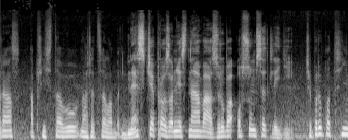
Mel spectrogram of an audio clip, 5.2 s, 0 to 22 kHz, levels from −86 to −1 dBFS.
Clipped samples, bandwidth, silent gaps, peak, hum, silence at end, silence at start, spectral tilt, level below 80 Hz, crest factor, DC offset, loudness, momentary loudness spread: under 0.1%; 15 kHz; none; -2 dBFS; none; 0 s; 0 s; -5.5 dB/octave; -40 dBFS; 12 dB; under 0.1%; -15 LUFS; 7 LU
